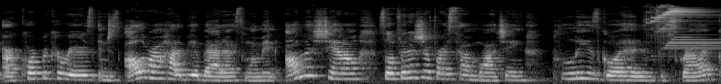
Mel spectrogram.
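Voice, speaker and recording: A woman's voice: fairly high pitch, a bit bright, far from the mic. A woman in her thirties talking straight to her viewers in an upbeat, chatty vlog, hyping them up about the year ahead. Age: 30s. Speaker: lifestyle vlogger. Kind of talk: upbeat direct-to-camera vlog chat. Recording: echoey room with faint music.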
